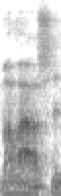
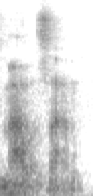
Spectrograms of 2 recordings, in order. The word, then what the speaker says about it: Malazan: series malassen i understand i haven't had enough conversations about malazan to actually ingrain pronouncing it malazin into my head i always just revert to malazan hate me as much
